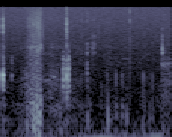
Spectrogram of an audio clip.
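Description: Faint, scattered small clicks as a car's interior rear-view mirror is adjusted by hand, over a low, quiet rumble.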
